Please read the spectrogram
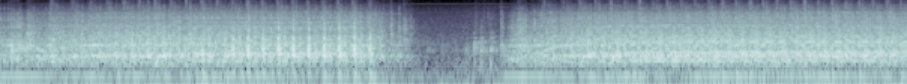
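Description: Electric sewing machine stitching lace trim onto fabric, running fast with a rapid, even needle rhythm. It stops for about half a second just before halfway, then starts again.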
